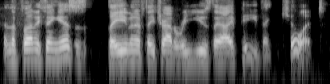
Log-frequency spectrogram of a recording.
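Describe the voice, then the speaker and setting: A man co-hosting a podcast in casual chat, animated and quick to laugh. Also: on the high side, no echo. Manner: animated, laughs often, jumps between topics. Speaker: podcast co-host.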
